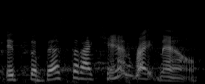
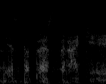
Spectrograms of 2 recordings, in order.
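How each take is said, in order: First: Said in the usual way. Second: Whispered confession. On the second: Real, not acted. Admitting cereal for dinner, whispered. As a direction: breathe it like a secret.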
